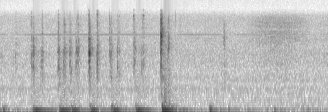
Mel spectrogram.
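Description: Keystrokes on a computer keyboard entering a command at a command prompt, about a dozen close, crisp clicks in an uneven typing rhythm, louder in the first half and then thinning out.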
